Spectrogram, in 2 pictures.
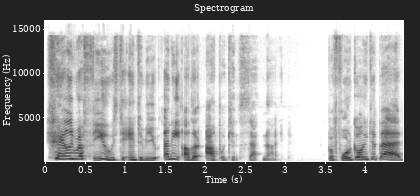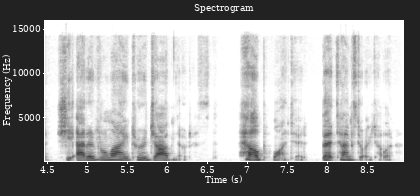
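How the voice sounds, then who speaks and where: A woman reads a children's picture book aloud with no room sound, her voice at medium pitch and normal speed. Her storytelling is expressive and animated, with dramatic emphasis.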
